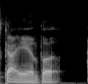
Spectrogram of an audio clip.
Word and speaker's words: Giampa: It's Giampa.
